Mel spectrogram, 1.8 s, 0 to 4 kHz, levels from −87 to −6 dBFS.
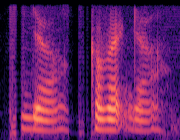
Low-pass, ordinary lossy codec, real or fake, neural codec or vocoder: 3.6 kHz; none; real; none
